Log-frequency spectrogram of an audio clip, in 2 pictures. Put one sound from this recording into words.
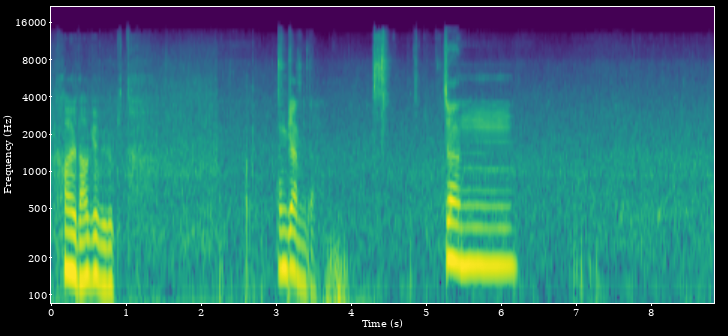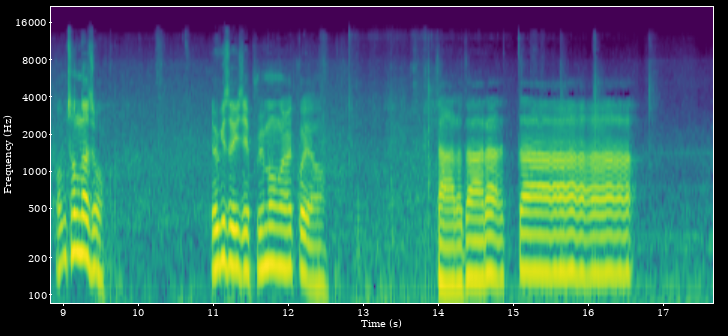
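A young man talks close to a microphone, calmly and with animation.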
